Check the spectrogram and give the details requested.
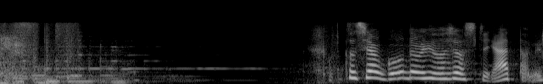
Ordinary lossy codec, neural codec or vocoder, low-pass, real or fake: none; codec, 16 kHz, 1 kbps, X-Codec, HuBERT features, trained on balanced general audio; 7.2 kHz; fake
